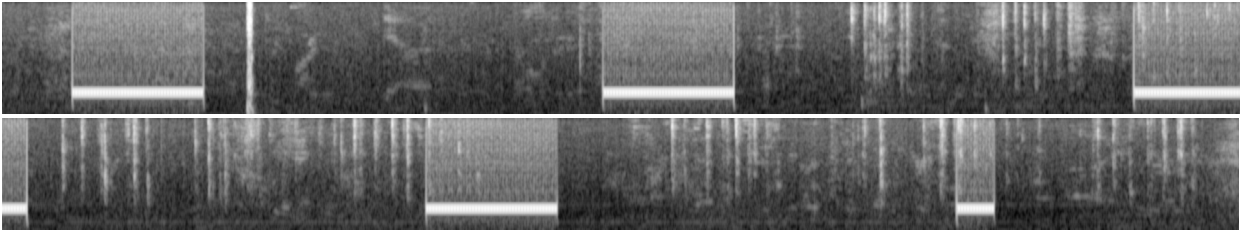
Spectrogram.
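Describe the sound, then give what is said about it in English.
Telephone tones as a call is transferred through to a voicemail line: five steady tone bursts at regular intervals, the last one short, with scattered light clicks in the gaps between them. “That would be awesome if you could transfer me over. All right, I'll send you up there now.”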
